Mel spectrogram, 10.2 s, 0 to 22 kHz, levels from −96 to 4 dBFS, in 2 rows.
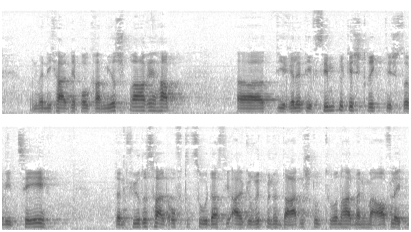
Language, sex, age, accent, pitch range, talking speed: German, male, 30-49, German, 110-130 Hz, 185 wpm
